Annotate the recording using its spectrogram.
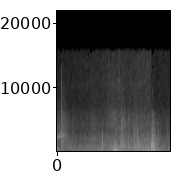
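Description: Paper rustling and handling noise over a steady low room rumble, with a short knock near the end.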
